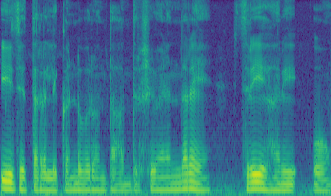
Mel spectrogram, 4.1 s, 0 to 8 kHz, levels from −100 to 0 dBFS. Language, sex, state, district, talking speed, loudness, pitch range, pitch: Kannada, male, Karnataka, Belgaum, 100 wpm, -18 LUFS, 90-100 Hz, 95 Hz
